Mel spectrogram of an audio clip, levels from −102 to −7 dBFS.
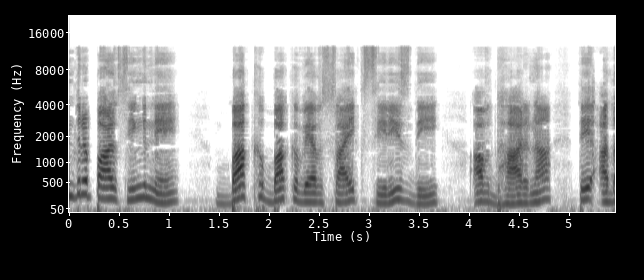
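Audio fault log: Throughout, HE-AAC compression: the treble is bright but synthetic, likely from the lower spectrum being copied upward rather than coded, so harmonics don't line up and s sounds go gritty and lispy. Nothing above 12.3 kHz, and the damage fits roughly 16 kbps.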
